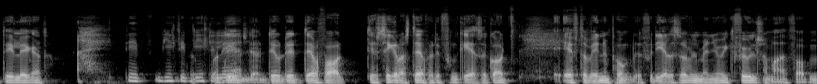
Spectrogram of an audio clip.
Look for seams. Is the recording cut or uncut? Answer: uncut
